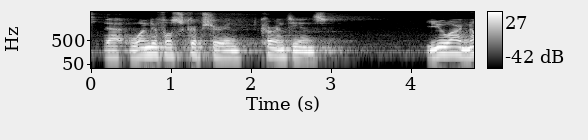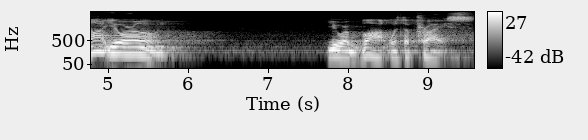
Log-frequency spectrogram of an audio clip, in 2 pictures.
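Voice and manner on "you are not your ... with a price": calm, gentle, steady, plainly spoken delivery. Retelling what the Lord said back: imitating a quiet voice. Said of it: "he very quietly said back to me".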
